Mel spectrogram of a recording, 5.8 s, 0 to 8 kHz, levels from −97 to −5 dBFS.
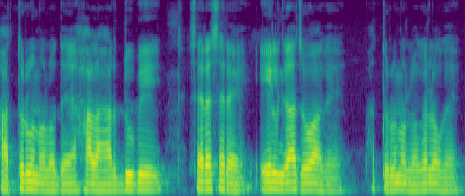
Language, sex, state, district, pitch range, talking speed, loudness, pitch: Chakma, male, Tripura, Unakoti, 105-115 Hz, 145 wpm, -16 LUFS, 110 Hz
